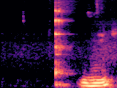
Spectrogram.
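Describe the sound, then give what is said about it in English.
A single bright clink of beer glasses in a toast rings out after a moment of quiet, followed by a short low hum from a voice. “Cheers. Get it in.”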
